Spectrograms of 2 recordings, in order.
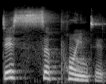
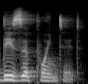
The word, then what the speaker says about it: disappointed: Similarly, the word disappointed tends to be mispronounced as well because any word that starts with the prefix dis is pronounced with the voiceless S because the prefix dis is pronounced with S. So disappointed, not disappointed.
